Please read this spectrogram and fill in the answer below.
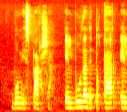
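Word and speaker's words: Bhumisparsha: Depende si es pali o sánscrito, pero en sánscrito es sparsha. Sparsha, Bhumishparsha, Bhumishparsha.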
